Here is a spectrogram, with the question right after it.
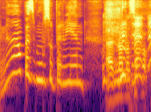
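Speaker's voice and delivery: high-pitched imitated girlfriend; woman voice. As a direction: squeak it up like a girlfriend. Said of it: "A ver, haz una voz de mujer". (voz de mujer aguda imitada)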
